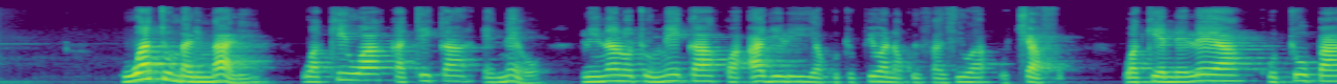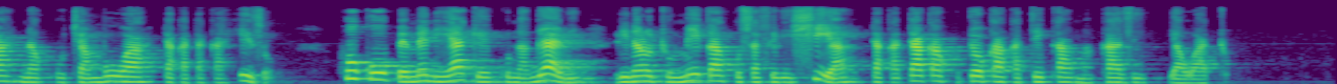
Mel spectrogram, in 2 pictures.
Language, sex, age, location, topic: Swahili, female, 25-35, Dar es Salaam, government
